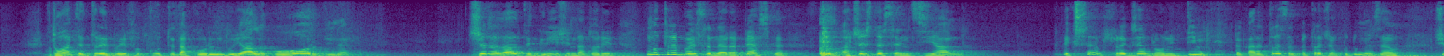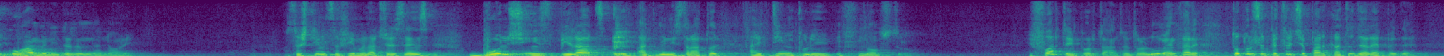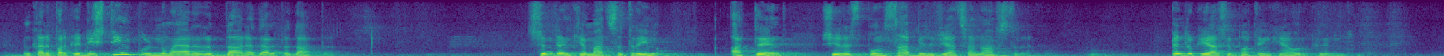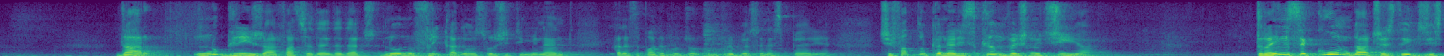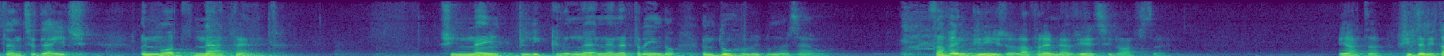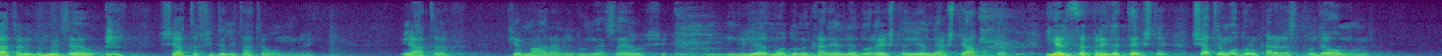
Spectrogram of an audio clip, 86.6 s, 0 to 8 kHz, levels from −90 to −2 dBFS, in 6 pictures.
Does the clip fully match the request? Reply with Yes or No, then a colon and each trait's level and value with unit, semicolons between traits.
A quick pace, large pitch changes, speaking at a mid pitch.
No: average, 130 wpm; wide, 5.7 semitones; medium, 150 Hz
